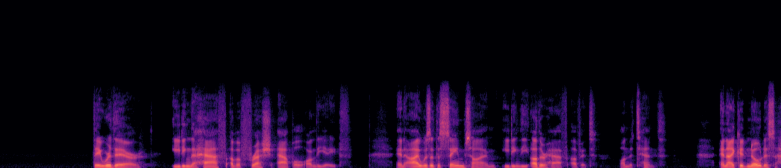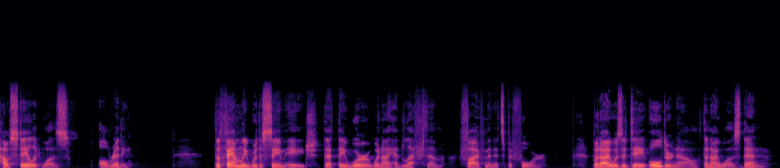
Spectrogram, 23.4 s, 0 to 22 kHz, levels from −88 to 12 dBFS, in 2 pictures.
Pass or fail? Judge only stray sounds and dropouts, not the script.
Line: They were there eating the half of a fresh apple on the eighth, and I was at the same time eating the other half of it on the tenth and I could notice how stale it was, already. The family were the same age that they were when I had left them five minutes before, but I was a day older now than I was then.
pass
